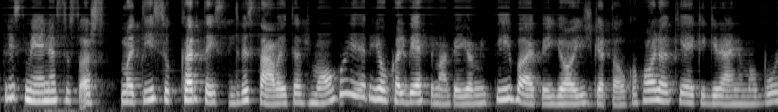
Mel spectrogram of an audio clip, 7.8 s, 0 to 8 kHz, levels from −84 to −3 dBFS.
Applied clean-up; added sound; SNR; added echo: neural mask model DeepFilterNet 3.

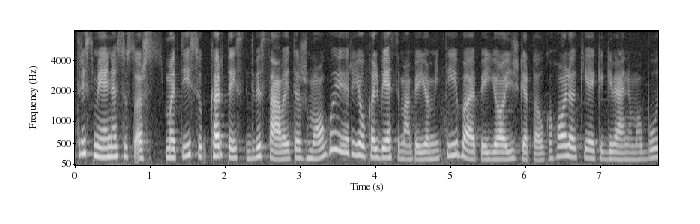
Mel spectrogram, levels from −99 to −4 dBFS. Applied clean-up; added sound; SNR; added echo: none; none; none; none.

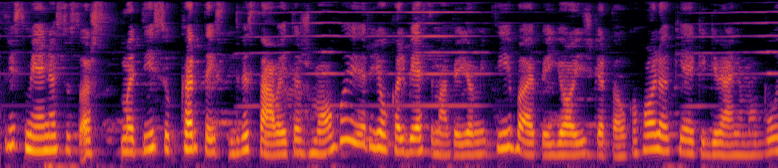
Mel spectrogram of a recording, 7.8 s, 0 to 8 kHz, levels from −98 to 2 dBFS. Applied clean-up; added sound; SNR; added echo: classical method WPE with log-MMSE.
